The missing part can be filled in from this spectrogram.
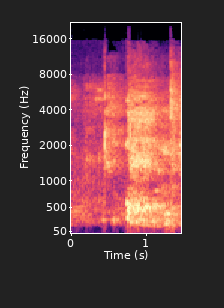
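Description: A brief, harsh cough burst rises from a quiet room, followed by a short throat-clearing sound; a single ordinary adult cough.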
